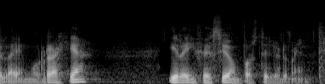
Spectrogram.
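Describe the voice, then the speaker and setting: The voice has a dark, mellow tone. Behind it, the background stays quiet. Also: man. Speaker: medical instructor. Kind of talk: lecture. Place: classroom. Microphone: lapel.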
